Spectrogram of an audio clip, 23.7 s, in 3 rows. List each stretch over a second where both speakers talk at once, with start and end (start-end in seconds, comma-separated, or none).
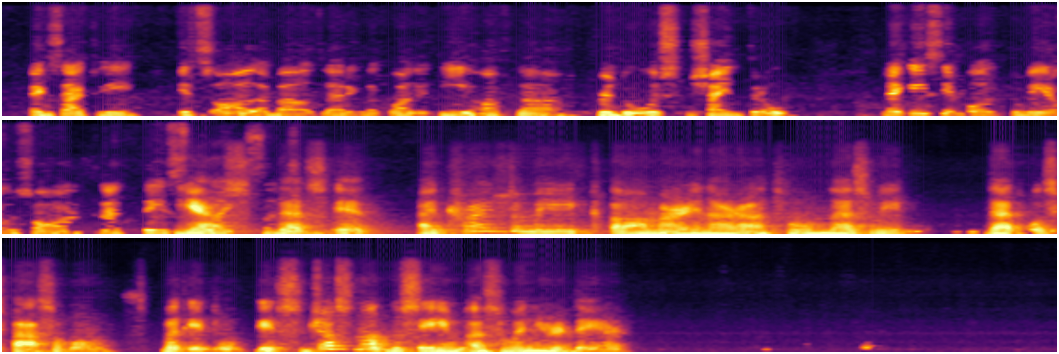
9.3-10.6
